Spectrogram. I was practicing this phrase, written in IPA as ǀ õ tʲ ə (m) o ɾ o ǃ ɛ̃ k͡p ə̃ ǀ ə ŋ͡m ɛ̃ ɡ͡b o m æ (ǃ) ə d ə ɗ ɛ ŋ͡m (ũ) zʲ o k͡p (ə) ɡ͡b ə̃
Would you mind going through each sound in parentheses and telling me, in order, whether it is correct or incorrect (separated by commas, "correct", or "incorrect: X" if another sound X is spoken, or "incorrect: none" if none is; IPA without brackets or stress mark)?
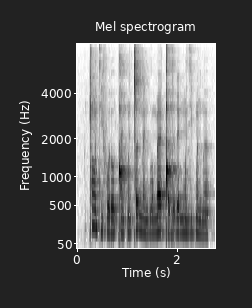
incorrect: f, correct, incorrect: õ, incorrect: ə̃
